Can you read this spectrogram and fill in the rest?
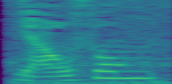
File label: "windy", cantonese; adjectives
